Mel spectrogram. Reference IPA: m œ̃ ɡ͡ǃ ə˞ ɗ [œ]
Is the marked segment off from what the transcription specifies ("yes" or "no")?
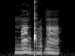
yes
